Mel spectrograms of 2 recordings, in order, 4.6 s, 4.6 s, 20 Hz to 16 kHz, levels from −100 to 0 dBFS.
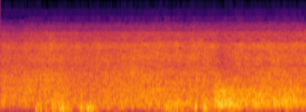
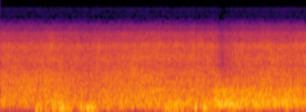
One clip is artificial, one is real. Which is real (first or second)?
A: first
